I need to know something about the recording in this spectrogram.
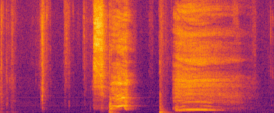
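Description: A tarot deck handled and shuffled by hand: a few soft card clicks, then two sharp taps about a second apart. Each tap is followed by a woman's wordless vocal sound, and the second sound is a long, drawn-out sigh.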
